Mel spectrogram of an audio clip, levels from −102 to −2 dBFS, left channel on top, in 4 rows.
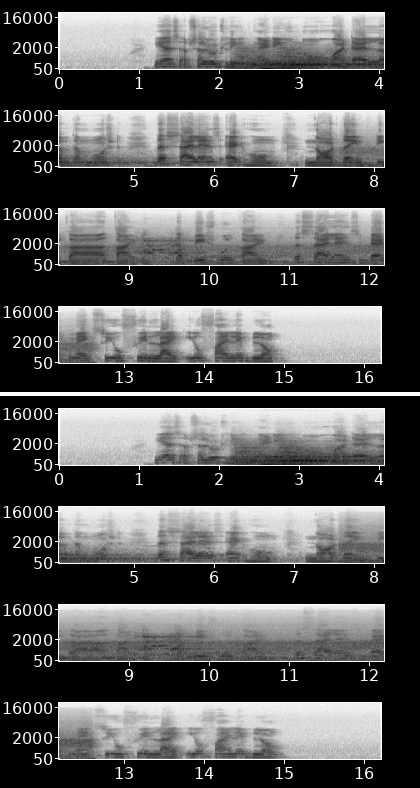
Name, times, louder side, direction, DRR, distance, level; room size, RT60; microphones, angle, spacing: voice 1, 1.2-9.2 9.5-14.9, left 4 dB, 55° left, 8 dB, 0.4 m, -27 dB
sound 1, 2.1-5.8, right 1 dB, 90° right, 0.9 m, -21 dB
sound 2, 6.6-6.7 7.1-7.2 8.7-10.0 10.9-11.0 11.4-11.5, right 2 dB, 65° right, 0.9 m, -28 dB
sound 3, 7.5-12.6, right 2 dB, 50° right, 0.5 m, -31 dB
3.8 x 2.0 x 2.5 m, 0.35 s
head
